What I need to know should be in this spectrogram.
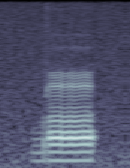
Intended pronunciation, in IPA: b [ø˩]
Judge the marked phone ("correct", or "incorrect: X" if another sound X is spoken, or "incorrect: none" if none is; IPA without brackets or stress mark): correct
